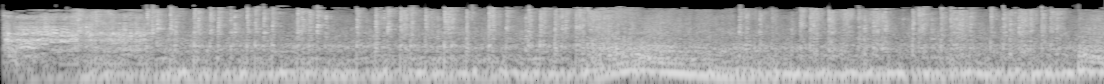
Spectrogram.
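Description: A motor vehicle engine starting and revving, with a rapid crackle over a deep running note that rises and falls about halfway through.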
